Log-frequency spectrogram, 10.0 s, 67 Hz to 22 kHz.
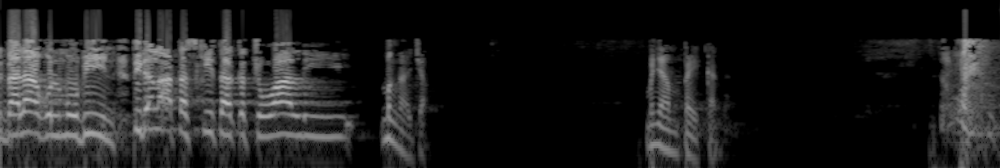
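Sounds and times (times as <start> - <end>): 
speech: 0.0 - 4.4, 6.5 - 7.3, 9.4 - 10.0
single loud sneeze: 9.3 - 10.0.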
